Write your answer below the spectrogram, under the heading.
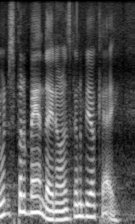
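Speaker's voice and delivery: gentle, soothing, reassuring, comforting motherly voice. Imitating Mom comforting a hurt child: imitating Mom, compassionate and comforting.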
